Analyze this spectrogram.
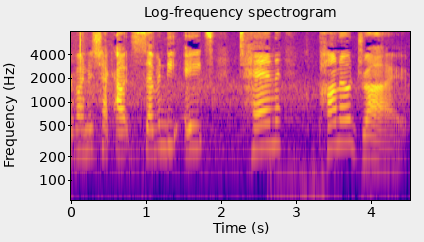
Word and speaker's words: Copano: And today we are going to check out 7810 Copano Drive. With a C, Copano. Copano. Versus what? I don't know, it sounds like Opano. Opano, but it's not. It rhymes with Opano, but it's Copano.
